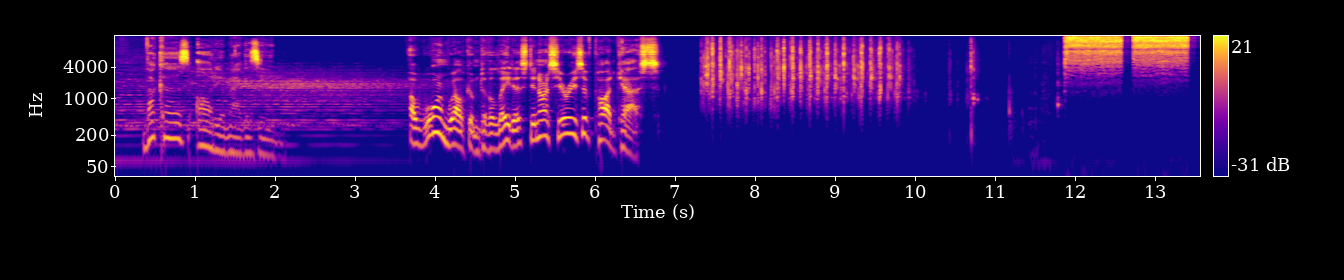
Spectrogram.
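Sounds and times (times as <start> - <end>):
speech: 0.4 - 2.2, 3.7 - 6.9
aerosol spray can rattling as it is shaken: 7.4 - 11.0, 11.9 - 13.5
aerosol spray can hissing for graffiti on a building: 11.9 - 13.5.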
